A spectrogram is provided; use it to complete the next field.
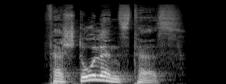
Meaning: strong/mixed nominative/accusative neuter singular superlative degree of verstohlen
- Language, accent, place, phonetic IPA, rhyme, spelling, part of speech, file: German, Germany, Berlin, [fɛɐ̯ˈʃtoːlənstəs], -oːlənstəs, verstohlenstes, adjective, De-verstohlenstes.ogg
